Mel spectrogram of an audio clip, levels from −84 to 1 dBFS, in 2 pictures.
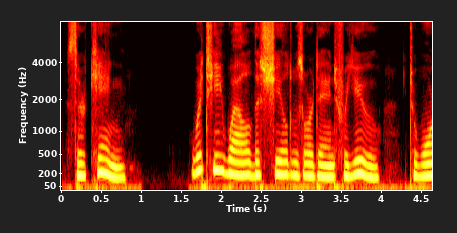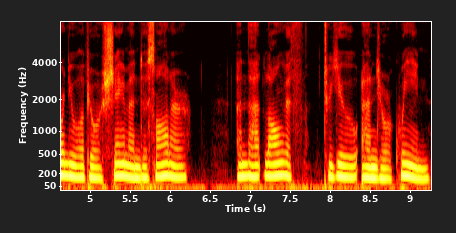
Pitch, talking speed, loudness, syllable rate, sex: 165 Hz, 175 wpm, -15 LUFS, 4.5 syllables/s, female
